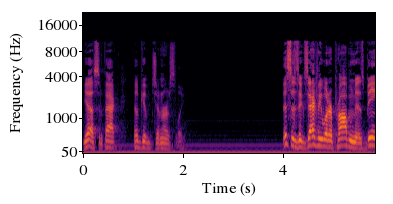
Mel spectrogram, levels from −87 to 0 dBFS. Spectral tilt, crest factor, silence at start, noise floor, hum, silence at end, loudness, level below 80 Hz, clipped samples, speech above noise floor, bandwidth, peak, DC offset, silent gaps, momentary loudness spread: -3 dB/octave; 22 dB; 0 s; -63 dBFS; none; 0 s; -29 LUFS; -64 dBFS; under 0.1%; 33 dB; 11 kHz; -10 dBFS; 0.5%; none; 16 LU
